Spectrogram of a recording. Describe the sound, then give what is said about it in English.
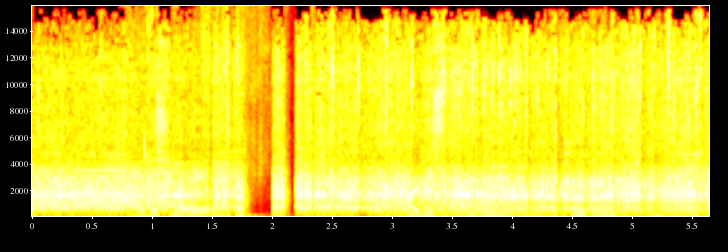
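Applause from an awards ceremony audience, including the cast of RuPaul's Drag Race, as they rise during an acceptance speech. Loud, steady clapping runs throughout, with voices talking over it and a brief drop near the middle. “the cast of RuPaul's Drag Race flew out of their seats and clapped when she said this.”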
